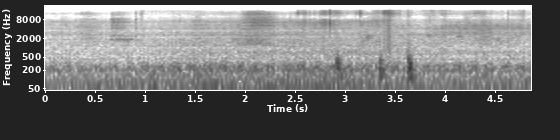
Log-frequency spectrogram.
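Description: Car engine running slowly with a steady low rumble, heard from inside the car's cabin, with a few short faint sounds about three seconds in.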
